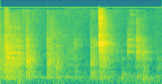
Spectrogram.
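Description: Quiet room with soft footsteps on a wooden floor and a brief rattle about one and a half seconds in.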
